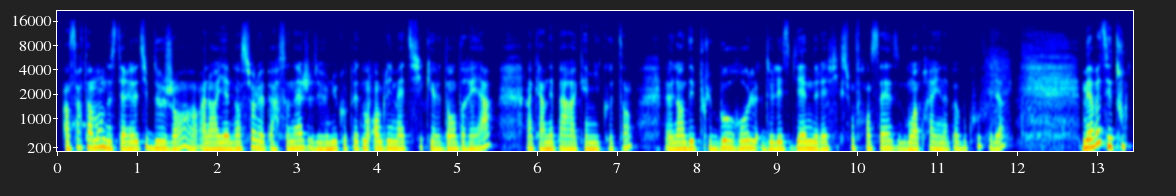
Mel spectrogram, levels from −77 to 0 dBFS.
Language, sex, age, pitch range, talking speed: French, female, 20-39, 175-200 Hz, 225 wpm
